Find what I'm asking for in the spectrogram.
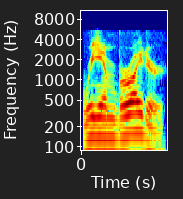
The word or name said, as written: reembroider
